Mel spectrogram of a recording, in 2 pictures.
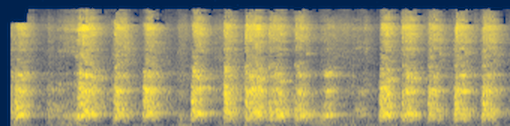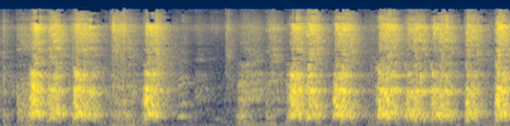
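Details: Female Tibetan Mastiff, newly imported from Russia, barking in rapid deep bursts of several barks each, with short pauses near five and ten seconds before the volley resumes.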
